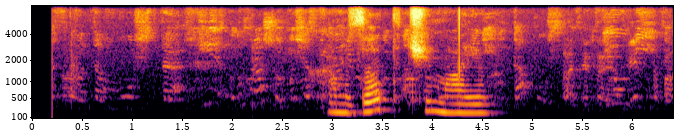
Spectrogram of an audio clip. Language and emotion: Russian, neutral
